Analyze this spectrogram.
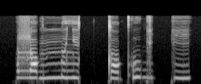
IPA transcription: ɮ ɒ ɡ nː u lʲ ɵ tː ɔ kʼ u ɡ i kː i

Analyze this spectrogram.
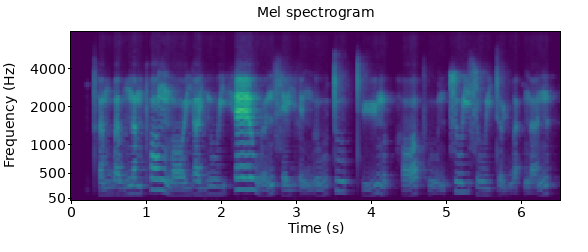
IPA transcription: t̪ʰ ɐ˨˧ m w ɐ˧ w n̪ ɐ˧ m pʰ ɔː˥ ŋ n̪ ɔː˨˧ j ɐ˧ j n̪ uː˧ j h ɛː˥ w ɵ˨˥ n s e˨ j l ɪ˨˩ ŋ l uː˨˥ t̪ uː˥ p̚ t̪ʰ yː˨˥ m ʊ˨˥ k̚ h ɔː˨˥ pʰ uː˨˩ n t͡s uː˥ j s uː˧ j t̪ ɵ˨˩ ɥ w ɐ˨ k̚ n̪ ɐ˨˥ n

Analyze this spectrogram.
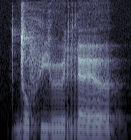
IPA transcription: d o f j ʉ r ɛ ə̯

